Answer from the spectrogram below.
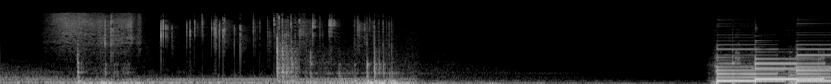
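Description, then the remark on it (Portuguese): Dice rolled for a role-playing game test clatter and tumble across a hard surface for about four seconds, a busy rattle of clicks that dies away, followed after a pause by a bright, tonal musical jingle. “Então vamos rolar os dados.”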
